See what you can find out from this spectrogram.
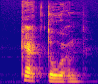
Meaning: steeple, church tower
- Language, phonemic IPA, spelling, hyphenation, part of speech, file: Dutch, /ˈkɛrkˌtoː.rə(n)/, kerktoren, kerk‧to‧ren, noun, Nl-kerktoren.ogg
